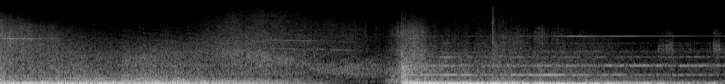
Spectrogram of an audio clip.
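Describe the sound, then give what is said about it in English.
Artillery fire explodes in a war drama about the Battle of Long Tan: a continuous loud, deep roar that eases briefly, then a sharp blast near the middle sets the heavy rumble going again. “He wants me to target his position. If you don't drop in the next 30 seconds, we'll all be dead. We can't allow this. Major's the commanding officer in the field. He'll make the call. Call it in. Fire!”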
